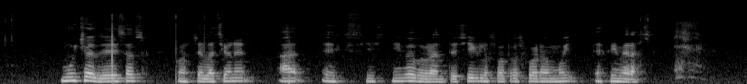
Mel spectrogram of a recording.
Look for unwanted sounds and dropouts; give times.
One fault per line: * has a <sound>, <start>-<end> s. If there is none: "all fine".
* has a throat clearing, 6.7-7.2 s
